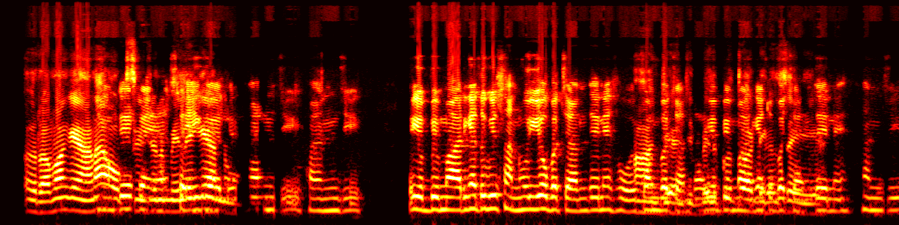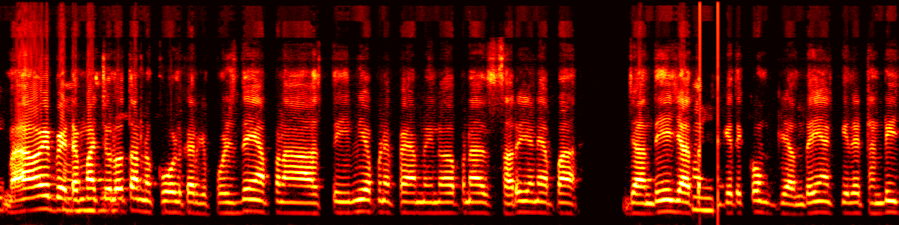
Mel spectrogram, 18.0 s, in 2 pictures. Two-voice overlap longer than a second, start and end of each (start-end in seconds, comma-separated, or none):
0.9-2.4, 6.3-8.2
